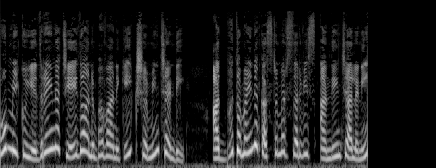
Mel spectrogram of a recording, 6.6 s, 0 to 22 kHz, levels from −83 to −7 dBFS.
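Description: At 5.50 s the recording hits a cut-off end: the final buffers of audio were never written out, so whatever the system captured after that point is simply missing. The speech stops mid-sound rather than trailing off, with no natural decay or room tail, and the remaining second or so, running to 6.55 s, is flat digital silence, so the ending sounds severed rather than finished.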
